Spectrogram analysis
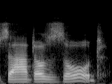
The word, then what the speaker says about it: Zardoz Zord: at the harbour, run by a guy named Zardoz Zord. He's selling them to all the hoity-toities. Could you pronounce his name with letters?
